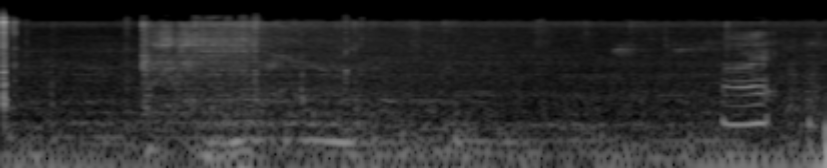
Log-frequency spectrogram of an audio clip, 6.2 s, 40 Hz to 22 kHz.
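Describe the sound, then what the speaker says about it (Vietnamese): A 2012 Hyundai Avante automatic car's engine cranks and starts, then settles into a steady idle, heard close up with little talk. "em sẽ nổ máy cho các bác xem phần máy của nó nhé"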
